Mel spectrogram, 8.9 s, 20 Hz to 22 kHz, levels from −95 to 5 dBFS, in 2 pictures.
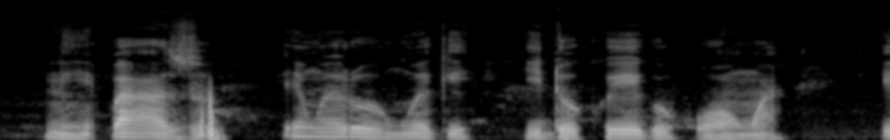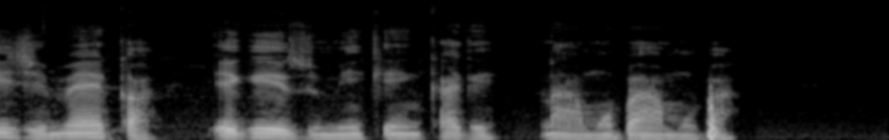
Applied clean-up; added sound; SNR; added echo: none; none; none; none.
